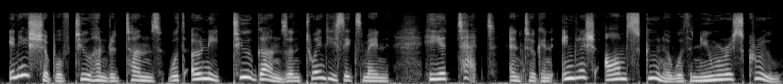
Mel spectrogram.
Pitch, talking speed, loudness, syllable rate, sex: 210 Hz, 205 wpm, -16 LUFS, 5.3 syllables/s, female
